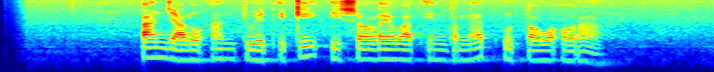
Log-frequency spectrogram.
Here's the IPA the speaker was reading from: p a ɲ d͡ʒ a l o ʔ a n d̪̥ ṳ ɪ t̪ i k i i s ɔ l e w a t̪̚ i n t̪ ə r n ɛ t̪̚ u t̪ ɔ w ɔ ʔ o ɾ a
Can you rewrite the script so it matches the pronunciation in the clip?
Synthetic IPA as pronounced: p a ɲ d͡ʒ a l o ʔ a n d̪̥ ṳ ɪ t̪ i k i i s ɔ l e w a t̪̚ i n t̪ ə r n ɛ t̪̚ u t̪ ɔ w ɔ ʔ o ɾ a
